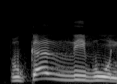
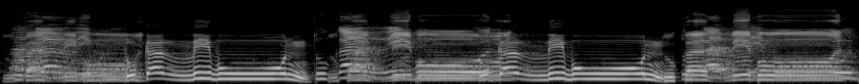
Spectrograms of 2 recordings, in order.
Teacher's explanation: ذال مشدد ذرا رک کر ادا کریں گے، ذال کو زا نہیں کرنے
